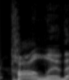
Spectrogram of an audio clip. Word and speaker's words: Caleb: C-A-L-E-B. – How do people pronounce that? – Caleb. – Caleb.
